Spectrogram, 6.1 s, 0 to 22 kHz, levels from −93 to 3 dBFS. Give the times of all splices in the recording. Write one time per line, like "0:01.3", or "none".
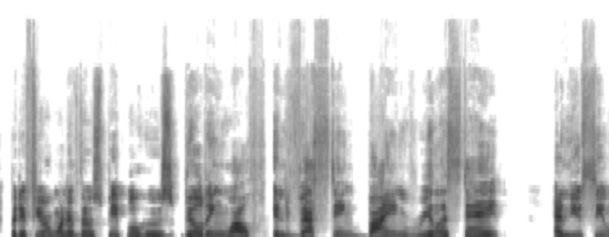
0:01.7
0:02.6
